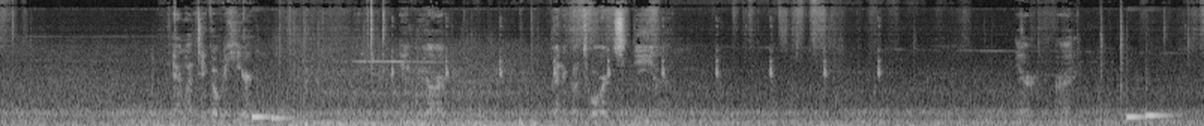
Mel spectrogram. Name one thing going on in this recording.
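Tyres roll and rumble steadily on a road, heard from inside a moving car.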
